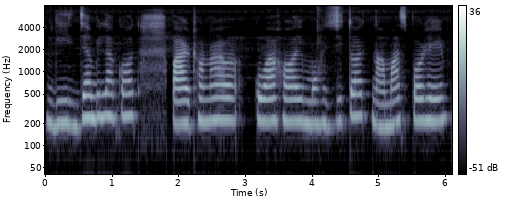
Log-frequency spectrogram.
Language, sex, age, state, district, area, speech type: Assamese, female, 30-45, Assam, Nagaon, rural, spontaneous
